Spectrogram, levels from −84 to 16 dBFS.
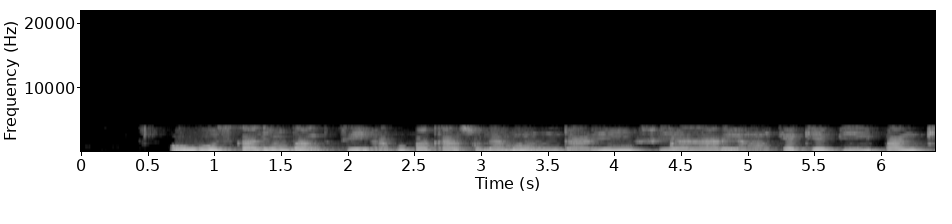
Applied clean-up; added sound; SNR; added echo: none; none; none; reverberation time 0.9 s.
